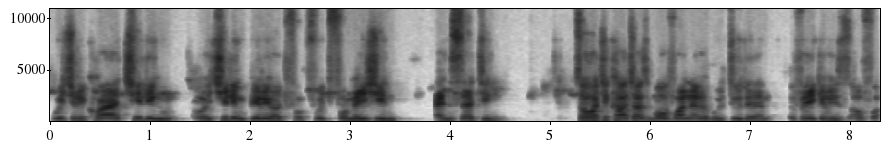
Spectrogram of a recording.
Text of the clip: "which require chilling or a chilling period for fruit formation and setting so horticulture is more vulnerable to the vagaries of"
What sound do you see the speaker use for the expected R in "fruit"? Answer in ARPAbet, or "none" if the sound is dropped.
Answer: none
